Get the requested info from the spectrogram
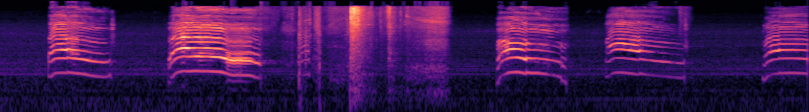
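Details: Angry domestic cat giving loud, harsh, drawn-out wails, five cries of about half a second to a second each, spaced roughly a second apart, with a few clicks and a brief rustle between them indoors.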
